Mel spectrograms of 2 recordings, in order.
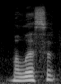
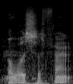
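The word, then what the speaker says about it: Maleficent: The 4 villains are Melissa, I always say it wrong. Melissa Fent? There we go.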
